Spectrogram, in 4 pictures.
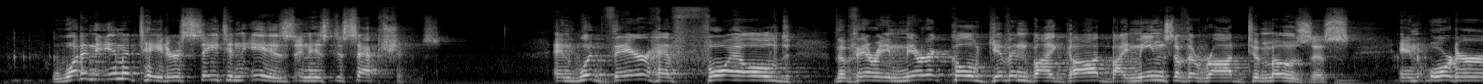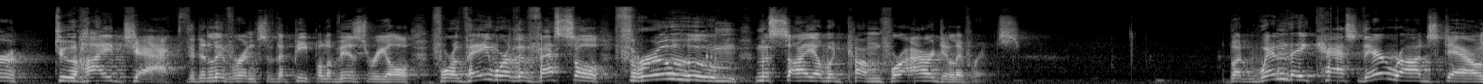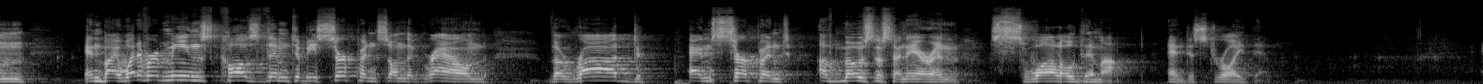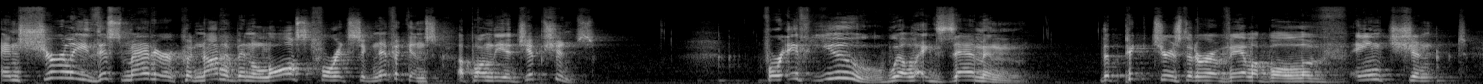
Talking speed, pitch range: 110 wpm, 150-195 Hz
